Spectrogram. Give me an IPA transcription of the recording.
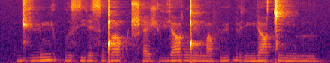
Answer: d͡ʑ y mʲ u p ɯ s j e s ŋ͡ǃ ɑ p ʈ͡ʂʰ æ ʃ vʲ ɑ ŋ͡ǃ e m ɑ f y ɠ y d mʲ ɑ ǀ y m ɯ

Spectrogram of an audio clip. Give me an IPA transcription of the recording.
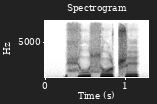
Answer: ɕ u s o ʈ͡ʂ e

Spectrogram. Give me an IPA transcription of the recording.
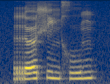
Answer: r œ ʃ i ɲ x u ŋ

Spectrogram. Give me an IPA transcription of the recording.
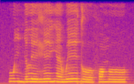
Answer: w i˦˨ ɲ ə˦ l eː˧ ɣ eː˦ j ɛ̃˧ w eː˦ d oː˨ f ɔ˦ ŋ oː˦

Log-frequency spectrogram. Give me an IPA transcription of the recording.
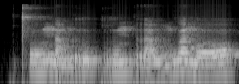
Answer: tʰ oː˦˥ n a˩˦ m r u˥˩ ʔ p r u˦˥ n p r a˩˦ w m u˥˩ a̯ n ɔː˦˥

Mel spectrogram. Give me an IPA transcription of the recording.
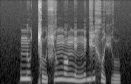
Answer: n u˦ ǀ u˩ ɕ o˥ ŋ ɔ˦ ŋ e˨ ŋ e˥ ɡ i˥ x o˩ ç u˩

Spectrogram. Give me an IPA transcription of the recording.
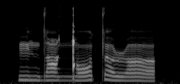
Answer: ĩ n d ɑ ŋ͡ǃ ɔ t ʌ ɹ ʌ

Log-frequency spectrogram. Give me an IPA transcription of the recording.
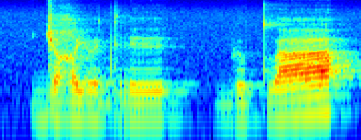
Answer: ɟ ɪ ʁ j ʏ d r ɪ | b ʏ tʷ a

